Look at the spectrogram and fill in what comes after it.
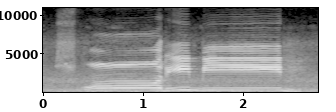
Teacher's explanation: اور صاد کو پر پڑھا جائے گا، صاد کے اوپر کھڑی زبر ہے، تھوڑا سا کھینچ کر پڑھیں گے۔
